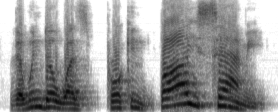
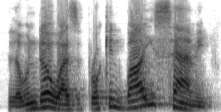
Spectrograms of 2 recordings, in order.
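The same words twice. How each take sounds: First: By leaned on and loud; stress on by. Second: Said in the usual way. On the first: Shown as a demonstration. Teacher stressing by to show the doer. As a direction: push the word by so the doer stands out. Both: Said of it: "you would say, for example".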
